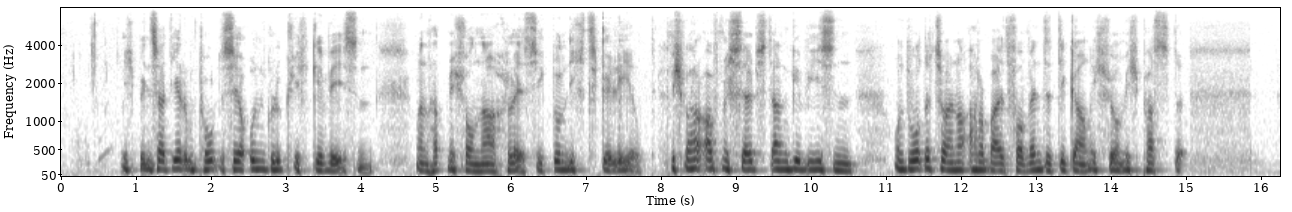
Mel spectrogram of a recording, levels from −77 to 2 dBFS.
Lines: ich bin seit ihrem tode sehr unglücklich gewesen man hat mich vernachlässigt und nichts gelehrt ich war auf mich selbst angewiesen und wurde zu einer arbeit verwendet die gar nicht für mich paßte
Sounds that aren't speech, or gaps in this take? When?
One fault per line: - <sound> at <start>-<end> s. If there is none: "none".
none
